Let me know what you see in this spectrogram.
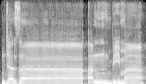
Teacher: তানবিনটাকে মিম দ্বারা পরিবর্তন করিয়া গুন্নাসহ মিলিয়ে পড়তে হবে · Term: ইকলাব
